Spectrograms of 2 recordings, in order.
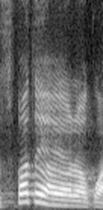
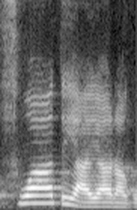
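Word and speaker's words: svādhyāya: 세 번째 줄 보면은 스바드 야야는 이라고 나와 있는데, 이거를 이제 요가에서는 스바드 야야라고 안 읽고 V를 묵음 처리하면서 스와드 야야라고 원래 있거든요.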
